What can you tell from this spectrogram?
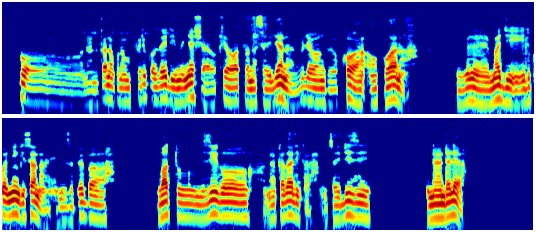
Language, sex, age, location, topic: Swahili, male, 36-49, Wajir, health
